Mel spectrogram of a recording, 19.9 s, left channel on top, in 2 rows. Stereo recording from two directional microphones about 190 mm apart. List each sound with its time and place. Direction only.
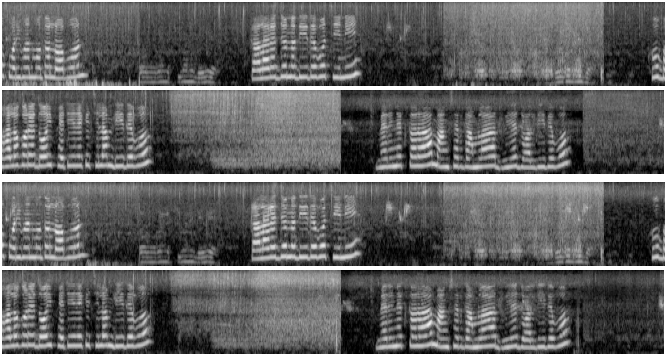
0.1 s speech: 45° left (ahead or behind)
3.7 s speech: 45° left (ahead or behind)
6.8 s a sound: 25° left (ahead or behind)
9.7 s speech: 45° left (ahead or behind)
12.6 s a sound: 50° left (ahead or behind)
15.6 s frying: 35° left (ahead or behind)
